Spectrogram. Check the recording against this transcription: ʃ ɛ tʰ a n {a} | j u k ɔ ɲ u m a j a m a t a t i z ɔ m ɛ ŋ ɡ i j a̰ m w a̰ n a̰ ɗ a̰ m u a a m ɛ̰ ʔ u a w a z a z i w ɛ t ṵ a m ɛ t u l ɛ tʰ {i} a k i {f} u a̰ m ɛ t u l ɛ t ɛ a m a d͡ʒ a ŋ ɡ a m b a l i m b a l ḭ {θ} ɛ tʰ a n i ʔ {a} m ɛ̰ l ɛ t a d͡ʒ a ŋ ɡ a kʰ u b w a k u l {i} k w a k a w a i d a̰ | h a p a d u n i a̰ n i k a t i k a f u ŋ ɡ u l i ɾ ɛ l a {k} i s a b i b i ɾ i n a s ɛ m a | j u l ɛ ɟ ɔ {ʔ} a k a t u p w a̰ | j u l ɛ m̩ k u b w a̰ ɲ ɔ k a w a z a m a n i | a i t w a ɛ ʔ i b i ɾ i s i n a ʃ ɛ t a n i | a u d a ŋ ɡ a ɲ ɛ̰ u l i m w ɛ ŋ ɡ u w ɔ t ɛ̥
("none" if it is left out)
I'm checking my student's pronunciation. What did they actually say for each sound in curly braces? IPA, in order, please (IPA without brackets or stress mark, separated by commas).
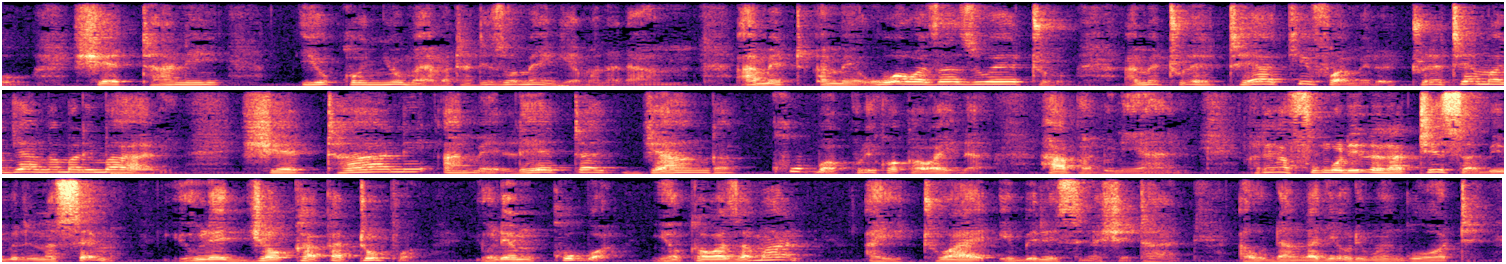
i, ɛ, f, ʃ, a, i, t, k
